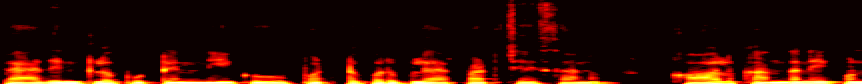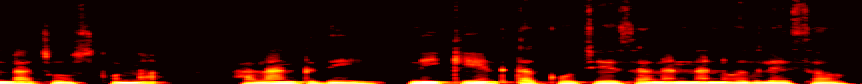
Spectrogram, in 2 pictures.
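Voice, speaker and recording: A woman's voice: lowish voice, little pitch movement, brisk, mellow, dry recording, lo-fi sound, natural voice. A woman voicing a cruel male gangster boss who gloats and taunts in a storybook reading. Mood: gloating.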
